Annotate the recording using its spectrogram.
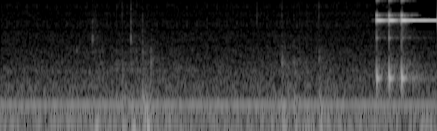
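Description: Quiet room tone with a faint steady low hum. Just before the end, a short click and a thin high tone start.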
